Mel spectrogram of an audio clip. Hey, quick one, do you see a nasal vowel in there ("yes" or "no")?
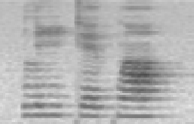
yes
